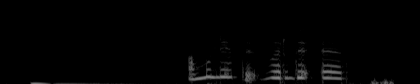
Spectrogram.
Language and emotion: Russian, sad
